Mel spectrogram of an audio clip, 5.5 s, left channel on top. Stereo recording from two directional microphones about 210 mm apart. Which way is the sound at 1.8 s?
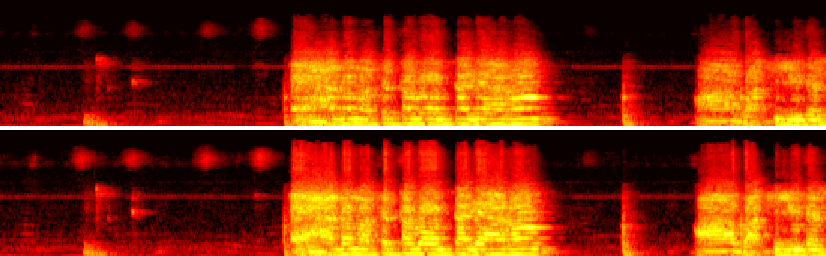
40° right (ahead or behind).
